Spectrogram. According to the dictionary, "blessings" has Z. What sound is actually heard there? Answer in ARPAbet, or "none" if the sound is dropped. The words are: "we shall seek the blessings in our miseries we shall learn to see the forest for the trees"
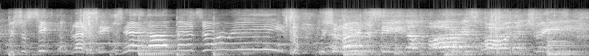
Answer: Z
